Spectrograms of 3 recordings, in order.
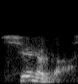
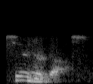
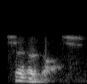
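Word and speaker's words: Sunergos (συνεργός): And that particular Greek word is officially pronounced Sunergos. Sunergos. But, however, I believe that originally it was probably translated more like synergos. – Synergos rather than synagogues, synagogues because it is really a, a, a version of the word synergy.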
